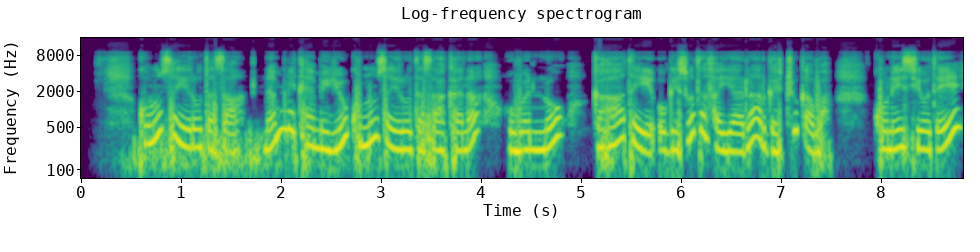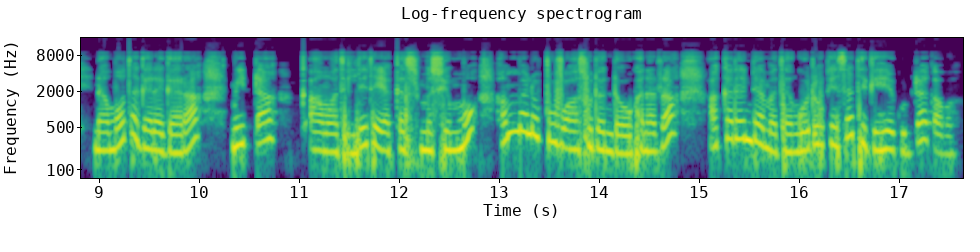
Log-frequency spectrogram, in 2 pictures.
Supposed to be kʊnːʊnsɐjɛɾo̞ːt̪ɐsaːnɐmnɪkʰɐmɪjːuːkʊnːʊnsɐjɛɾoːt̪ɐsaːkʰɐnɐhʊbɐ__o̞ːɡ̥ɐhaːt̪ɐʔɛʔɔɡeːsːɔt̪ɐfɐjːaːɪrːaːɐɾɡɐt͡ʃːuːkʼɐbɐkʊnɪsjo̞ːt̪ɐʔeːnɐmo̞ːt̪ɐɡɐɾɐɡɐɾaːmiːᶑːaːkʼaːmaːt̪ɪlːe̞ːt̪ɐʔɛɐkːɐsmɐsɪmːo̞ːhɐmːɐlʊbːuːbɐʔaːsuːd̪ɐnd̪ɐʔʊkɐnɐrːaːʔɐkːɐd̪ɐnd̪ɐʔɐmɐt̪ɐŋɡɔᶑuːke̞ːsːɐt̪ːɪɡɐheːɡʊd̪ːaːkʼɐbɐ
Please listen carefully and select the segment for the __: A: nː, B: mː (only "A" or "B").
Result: A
